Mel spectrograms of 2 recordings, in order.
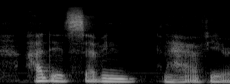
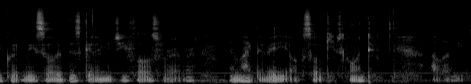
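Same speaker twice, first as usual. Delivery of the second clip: much lower, soft whisper; ASMR whisper; 13 semitones lower, 5 dB quieter, faster than usual. Real, not acted. Vlogger asking for likes, soft ASMR whisper. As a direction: whisper it close and low. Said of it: "I get my A S M R on".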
